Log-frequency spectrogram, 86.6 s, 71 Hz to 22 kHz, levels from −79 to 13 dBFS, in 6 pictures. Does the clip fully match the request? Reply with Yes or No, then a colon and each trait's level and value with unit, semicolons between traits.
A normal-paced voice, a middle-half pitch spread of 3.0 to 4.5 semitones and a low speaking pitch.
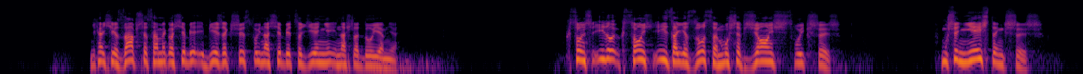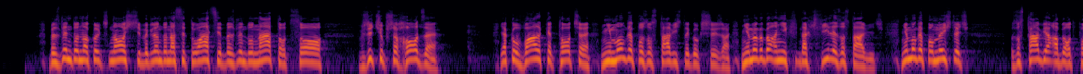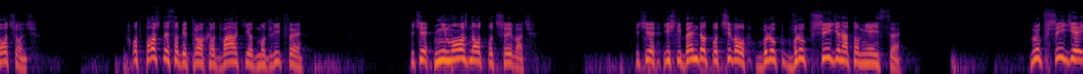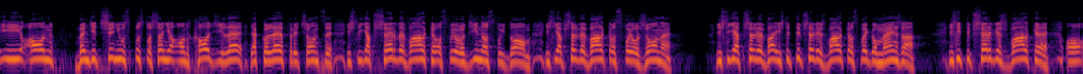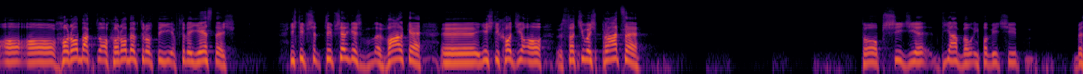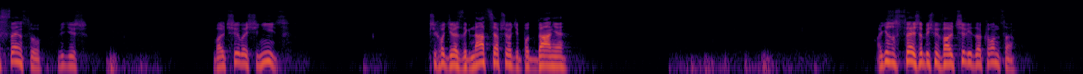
No: average, 120 wpm; average, 3.9 semitones; high, 195 Hz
